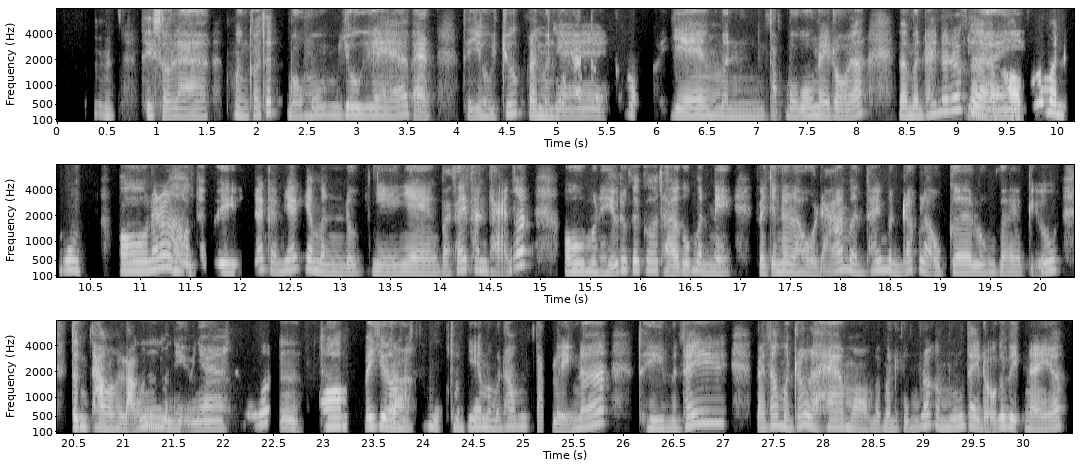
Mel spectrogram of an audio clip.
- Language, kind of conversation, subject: Vietnamese, advice, Làm sao để duy trì thói quen khi bị gián đoạn?
- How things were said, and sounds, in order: other background noise; static; distorted speech; tapping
